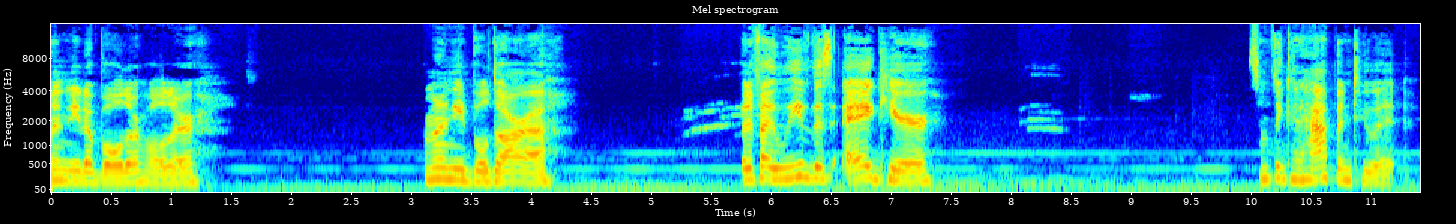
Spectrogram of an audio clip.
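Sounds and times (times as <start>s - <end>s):
speech: 0.0s - 1.4s, 3.1s - 4.3s, 5.7s - 7.4s, 10.0s - 11.3s
steady low hum: 0.0s - 11.4s
domestic cat meowing loudly: 5.3s - 5.8s, 8.0s - 8.6s.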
